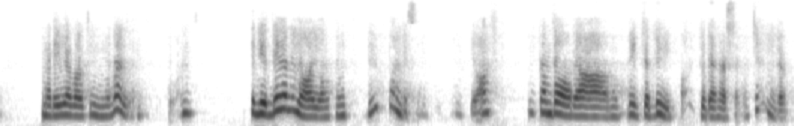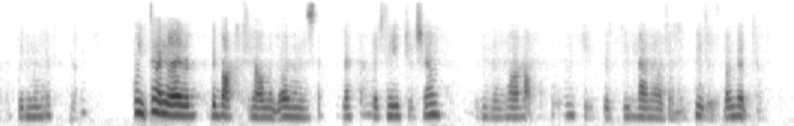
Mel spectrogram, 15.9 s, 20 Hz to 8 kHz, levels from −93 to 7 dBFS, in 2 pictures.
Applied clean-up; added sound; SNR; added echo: neural mask model DeepFilterNet 3.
